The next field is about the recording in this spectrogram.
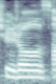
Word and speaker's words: Choodles: It's spelled C-H-O-W and Choodles, C-H-O-O-D-L-E-S. – So like noodles, but C-H instead, yeah, right? – Yeah, pero we feature...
